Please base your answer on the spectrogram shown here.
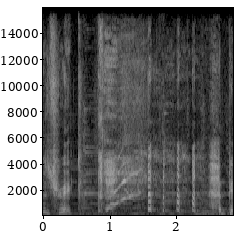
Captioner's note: laughs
